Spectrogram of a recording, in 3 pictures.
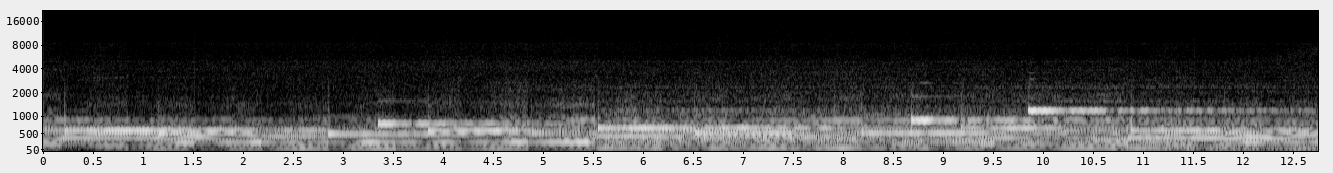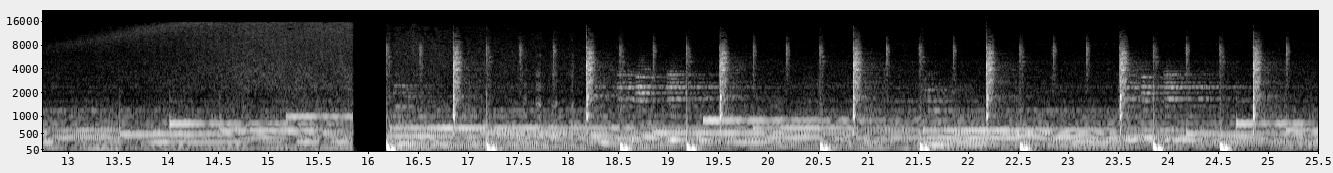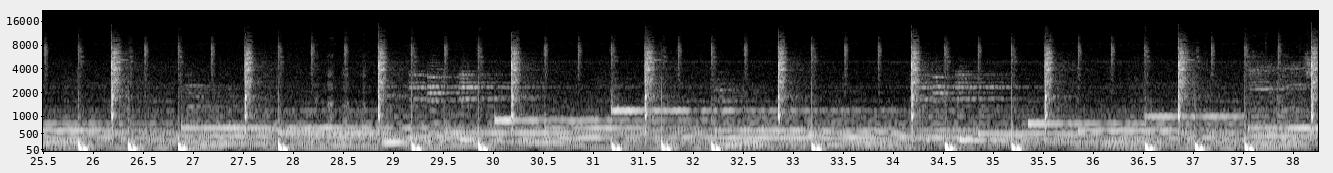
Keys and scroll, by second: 27.2 space, 34.9 space.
